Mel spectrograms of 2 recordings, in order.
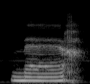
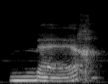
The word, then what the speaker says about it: mère: Did you notice that mère, mother, mère, and père, father, père, both rhyme with frère, for brother?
